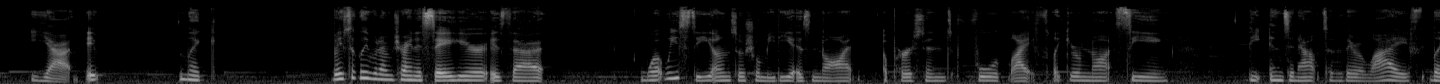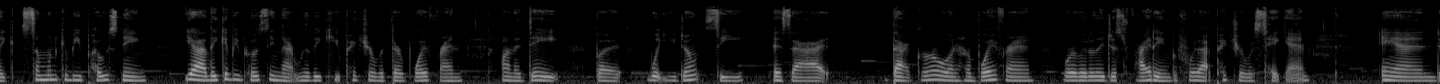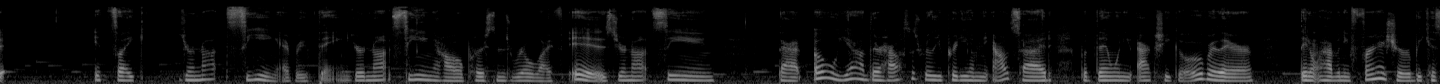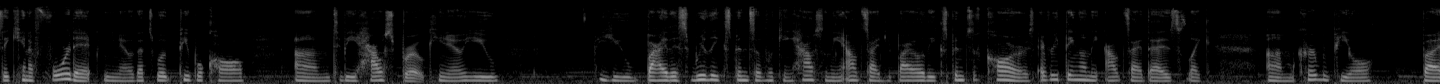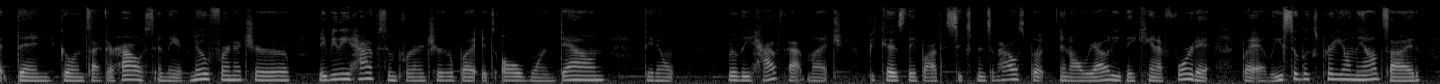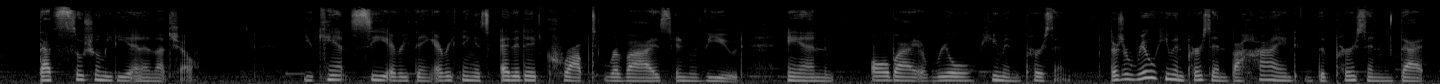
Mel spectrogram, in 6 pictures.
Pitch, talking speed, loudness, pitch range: 180 Hz, 170 wpm, -35 LUFS, 170-195 Hz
